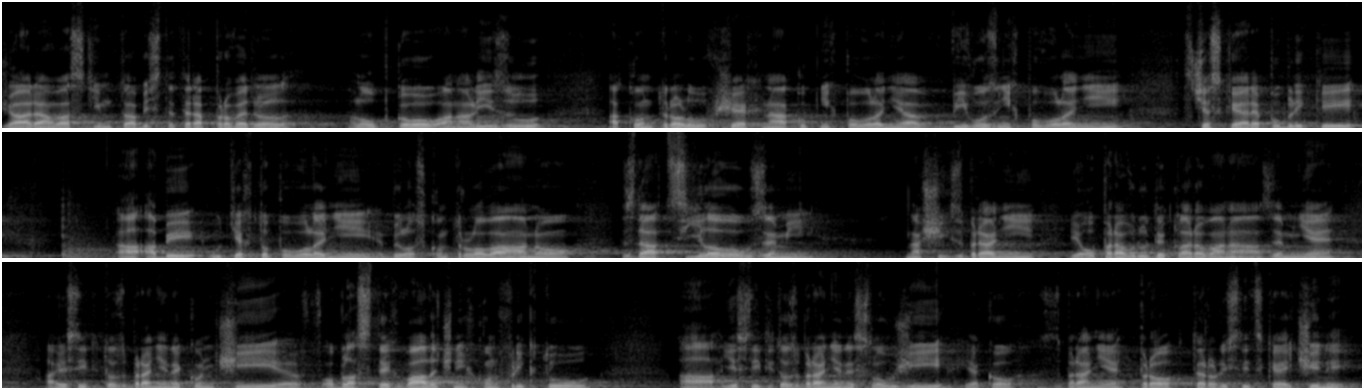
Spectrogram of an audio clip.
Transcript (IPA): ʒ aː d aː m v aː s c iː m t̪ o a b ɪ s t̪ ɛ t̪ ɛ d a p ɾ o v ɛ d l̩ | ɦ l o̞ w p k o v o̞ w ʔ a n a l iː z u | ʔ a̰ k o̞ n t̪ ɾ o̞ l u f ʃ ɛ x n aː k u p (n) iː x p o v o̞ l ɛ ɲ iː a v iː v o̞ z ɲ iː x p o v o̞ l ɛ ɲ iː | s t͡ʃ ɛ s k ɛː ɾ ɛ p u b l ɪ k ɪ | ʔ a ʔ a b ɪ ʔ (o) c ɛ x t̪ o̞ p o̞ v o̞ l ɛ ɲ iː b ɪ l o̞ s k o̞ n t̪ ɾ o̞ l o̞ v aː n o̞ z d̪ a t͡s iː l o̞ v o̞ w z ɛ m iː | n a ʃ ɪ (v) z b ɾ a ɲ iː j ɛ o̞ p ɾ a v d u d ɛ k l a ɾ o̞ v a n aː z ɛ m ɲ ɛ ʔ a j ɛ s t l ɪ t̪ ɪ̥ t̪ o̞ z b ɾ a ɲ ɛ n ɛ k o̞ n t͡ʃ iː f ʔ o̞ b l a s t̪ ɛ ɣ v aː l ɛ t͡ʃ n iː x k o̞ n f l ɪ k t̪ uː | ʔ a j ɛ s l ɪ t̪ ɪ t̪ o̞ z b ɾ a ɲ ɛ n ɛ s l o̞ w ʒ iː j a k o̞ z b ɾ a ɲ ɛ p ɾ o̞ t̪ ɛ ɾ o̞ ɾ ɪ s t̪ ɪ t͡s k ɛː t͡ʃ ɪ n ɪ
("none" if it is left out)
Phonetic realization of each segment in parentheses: ɲ, u, ɣ

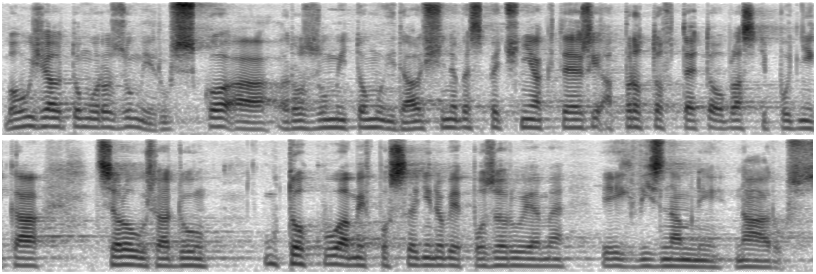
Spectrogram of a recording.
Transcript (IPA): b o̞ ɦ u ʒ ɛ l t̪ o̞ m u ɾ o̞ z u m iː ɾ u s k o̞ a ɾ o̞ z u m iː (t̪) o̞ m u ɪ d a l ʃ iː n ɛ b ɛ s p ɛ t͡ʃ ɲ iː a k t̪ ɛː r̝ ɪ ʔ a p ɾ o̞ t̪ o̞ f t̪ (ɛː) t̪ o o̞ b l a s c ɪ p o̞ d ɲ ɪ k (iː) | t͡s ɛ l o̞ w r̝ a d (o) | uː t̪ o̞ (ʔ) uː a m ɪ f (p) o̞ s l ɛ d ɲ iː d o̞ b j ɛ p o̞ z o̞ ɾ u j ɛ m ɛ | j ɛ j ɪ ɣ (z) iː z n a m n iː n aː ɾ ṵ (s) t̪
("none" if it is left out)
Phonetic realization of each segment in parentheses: t̪, ɛː, aː, u, k, p, v, s

